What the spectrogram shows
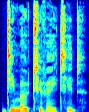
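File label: "demotivated", British English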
